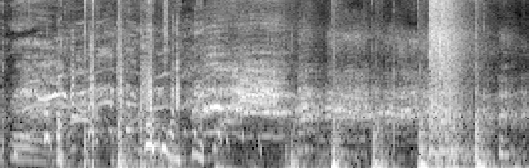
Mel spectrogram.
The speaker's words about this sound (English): She just ran out the door. she ran into the door. She ran into the door.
